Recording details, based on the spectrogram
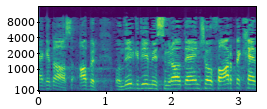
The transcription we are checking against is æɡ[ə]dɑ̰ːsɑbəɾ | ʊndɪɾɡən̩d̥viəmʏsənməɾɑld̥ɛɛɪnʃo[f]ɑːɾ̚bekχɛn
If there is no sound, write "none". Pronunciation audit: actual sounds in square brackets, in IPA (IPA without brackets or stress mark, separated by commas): ə, f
